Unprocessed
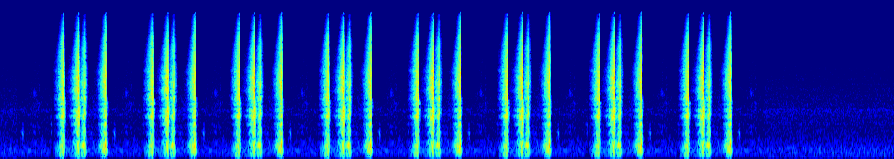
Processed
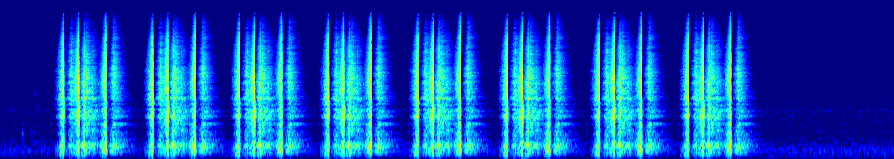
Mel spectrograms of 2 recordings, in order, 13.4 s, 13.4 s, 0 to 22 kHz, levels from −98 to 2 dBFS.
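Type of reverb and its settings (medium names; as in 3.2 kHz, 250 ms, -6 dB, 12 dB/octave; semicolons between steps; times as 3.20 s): plate-style reverb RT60 0.51 s, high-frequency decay 0.6×, pre-delay 105 ms, DRR 11 dB; trim -5 dB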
